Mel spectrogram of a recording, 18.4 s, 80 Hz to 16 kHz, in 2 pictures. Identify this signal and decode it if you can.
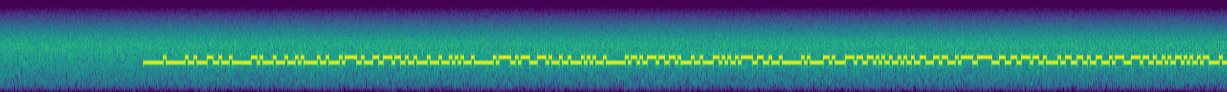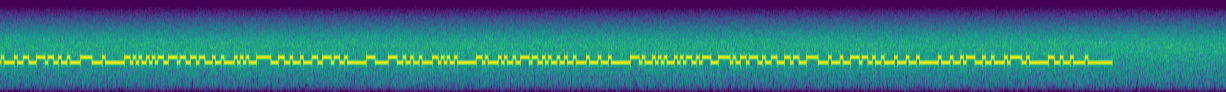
TTY/TDD text telephone tones (45.45 baud Baudot), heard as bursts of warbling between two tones, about 400 Hz shift, 1600 Hz centre. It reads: 0GQX37 16EZH6D G430XG RJWLETI KIWZ JRB2 9RS L6507 MN4GF F1HYSZ WLOQ 1QZ3PK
